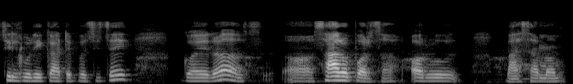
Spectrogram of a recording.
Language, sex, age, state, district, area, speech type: Nepali, female, 60+, West Bengal, Kalimpong, rural, spontaneous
